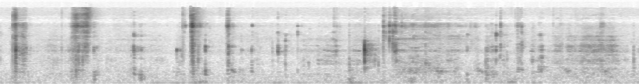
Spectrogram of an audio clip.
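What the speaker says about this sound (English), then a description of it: "Let's eat the turkey" Turkey being eaten at close range, with soft crunchy chewing and biting sounds in irregular bursts, quiet and without talk.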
